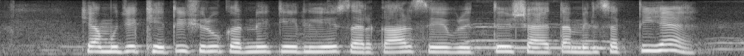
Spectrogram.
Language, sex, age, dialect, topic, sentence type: Hindi, female, 18-24, Marwari Dhudhari, agriculture, question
